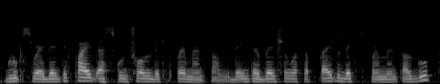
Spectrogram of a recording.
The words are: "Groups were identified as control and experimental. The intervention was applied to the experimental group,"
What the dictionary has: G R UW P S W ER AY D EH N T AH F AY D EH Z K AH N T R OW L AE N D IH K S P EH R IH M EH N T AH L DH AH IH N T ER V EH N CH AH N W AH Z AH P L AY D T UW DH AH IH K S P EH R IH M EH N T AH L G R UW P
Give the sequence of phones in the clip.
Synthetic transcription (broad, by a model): G R UW P S W ER AY D EH N T AH F AY D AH S K AH N T R OW L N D IH K S P EH R IH M EH N T AH L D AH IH N T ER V EH N SH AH N W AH S AH P L AY D T UW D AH IH K S P EH R IH M EH N T AH L G R UW P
